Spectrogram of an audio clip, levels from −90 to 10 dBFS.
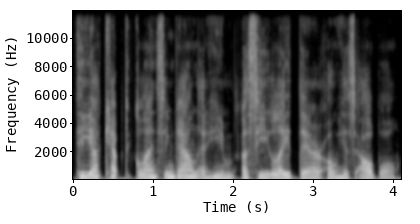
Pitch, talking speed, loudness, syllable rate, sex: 225 Hz, 190 wpm, -17 LUFS, 4.2 syllables/s, female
